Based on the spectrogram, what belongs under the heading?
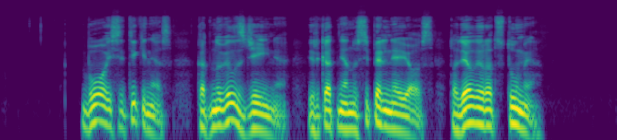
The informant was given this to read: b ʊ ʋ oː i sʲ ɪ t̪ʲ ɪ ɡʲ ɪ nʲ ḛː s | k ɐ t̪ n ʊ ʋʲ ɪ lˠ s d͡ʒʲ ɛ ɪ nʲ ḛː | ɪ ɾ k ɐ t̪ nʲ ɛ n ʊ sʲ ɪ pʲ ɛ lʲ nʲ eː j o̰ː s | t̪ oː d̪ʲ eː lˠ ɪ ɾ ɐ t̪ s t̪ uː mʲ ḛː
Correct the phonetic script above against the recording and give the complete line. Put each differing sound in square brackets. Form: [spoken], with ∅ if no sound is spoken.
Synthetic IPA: b ʊ ʋ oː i sʲ ɪ t̪ʲ ɪ [kʲ] ɪ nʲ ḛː s | k ɐ t̪ n ʊ ʋʲ ɪ lˠ s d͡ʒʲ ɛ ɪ nʲ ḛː | ɪ ɾ k ɐ t̪ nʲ ɛ n ʊ sʲ ɪ pʲ ɛ lʲ nʲ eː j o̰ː s | t̪ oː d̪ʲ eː lˠ ɪ ɾ ɐ t̪ s t̪ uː mʲ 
